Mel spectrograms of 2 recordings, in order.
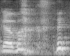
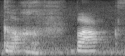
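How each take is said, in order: First: It is said as a plain English 'go'. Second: It has a throaty Dutch 'ch' sound. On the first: "But we like GoBox. It flows a little better" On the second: "if we were doing it the Dutch pronunciation"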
